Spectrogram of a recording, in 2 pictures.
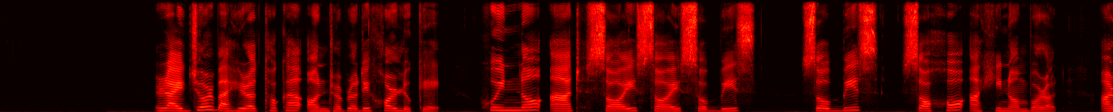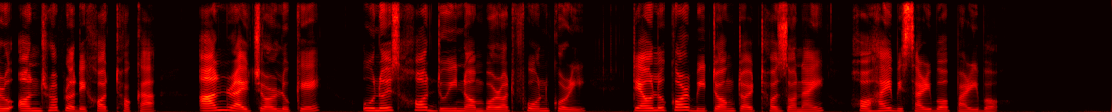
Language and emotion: Assamese, neutral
